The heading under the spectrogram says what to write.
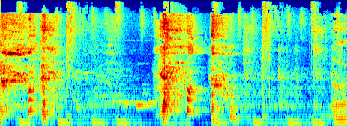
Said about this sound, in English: I'm sorry, you guys. You guys can hear me coughing and stuff. I don't know what's going on in this hotel room.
